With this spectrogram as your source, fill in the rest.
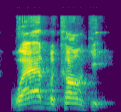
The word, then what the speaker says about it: Ladd McConkey: But Ladd McConkey, Cam, did I pronounce that right?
